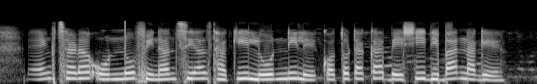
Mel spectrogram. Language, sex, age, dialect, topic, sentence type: Bengali, female, 41-45, Rajbangshi, banking, question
